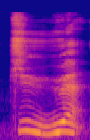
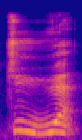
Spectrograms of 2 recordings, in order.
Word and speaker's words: 剧院: 剧院, right? 剧院, Beijing Opera, 京剧, right?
